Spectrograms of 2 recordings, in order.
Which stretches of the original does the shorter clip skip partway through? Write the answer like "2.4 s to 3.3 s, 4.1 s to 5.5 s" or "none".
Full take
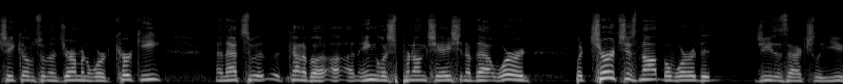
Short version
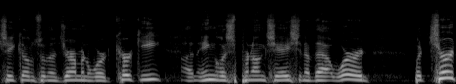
1.8 s to 3.4 s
